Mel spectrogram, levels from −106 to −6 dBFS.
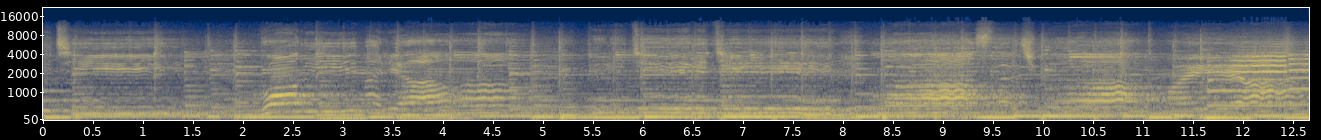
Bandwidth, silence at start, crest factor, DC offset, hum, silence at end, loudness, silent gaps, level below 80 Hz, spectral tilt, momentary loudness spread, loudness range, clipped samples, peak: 12.5 kHz; 0 s; 18 dB; under 0.1%; none; 0 s; -25 LUFS; none; -52 dBFS; -4 dB/octave; 7 LU; 3 LU; under 0.1%; -8 dBFS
